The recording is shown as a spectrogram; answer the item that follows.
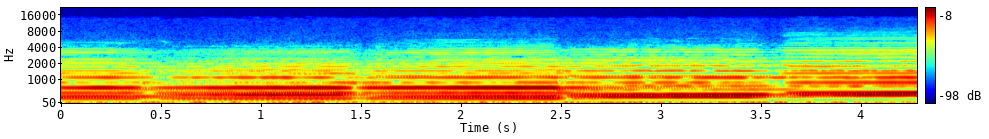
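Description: Orchestral opera accompaniment: bowed strings hold slow, sustained chords that change about once a second, with no singing.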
